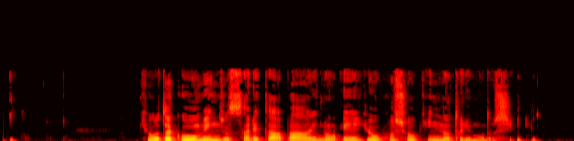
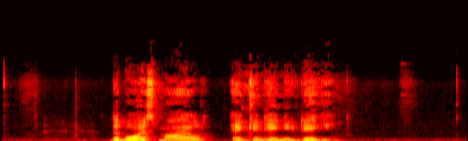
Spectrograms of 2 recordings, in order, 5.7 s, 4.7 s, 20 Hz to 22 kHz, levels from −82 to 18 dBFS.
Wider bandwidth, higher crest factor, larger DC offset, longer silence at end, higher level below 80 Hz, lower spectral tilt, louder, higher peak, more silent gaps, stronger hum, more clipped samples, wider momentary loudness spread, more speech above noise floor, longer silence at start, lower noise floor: second, 11.5 kHz vs 13 kHz; about the same, 20 dB vs 20 dB; neither; second, 0.35 s vs 1.3 s; about the same, -50 dBFS vs -52 dBFS; first, -6 dB/octave vs -4 dB/octave; second, -22 LUFS vs -18 LUFS; second, -4 dBFS vs 0 dBFS; neither; neither; neither; first, 16 LU vs 9 LU; first, 50 dB vs 38 dB; second, 0.1 s vs 1.1 s; first, -72 dBFS vs -55 dBFS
